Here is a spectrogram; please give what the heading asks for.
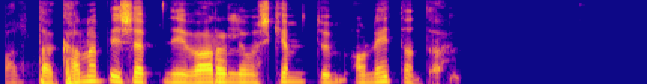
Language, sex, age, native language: Icelandic, male, 60-69, Icelandic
